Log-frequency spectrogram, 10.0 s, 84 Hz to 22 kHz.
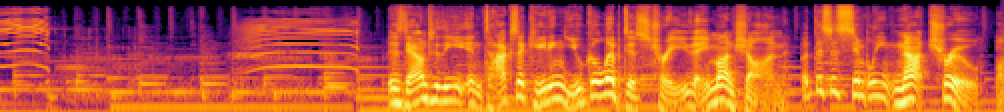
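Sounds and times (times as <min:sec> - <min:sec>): koala crying out: 0:00.0 - 0:00.7, 0:02.4 - 0:03.7
background music: 0:00.0 - 0:10.0.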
